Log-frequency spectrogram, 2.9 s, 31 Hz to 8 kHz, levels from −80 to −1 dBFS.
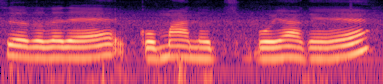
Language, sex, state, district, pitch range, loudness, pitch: Chakma, female, Tripura, Dhalai, 170-190 Hz, -14 LUFS, 180 Hz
